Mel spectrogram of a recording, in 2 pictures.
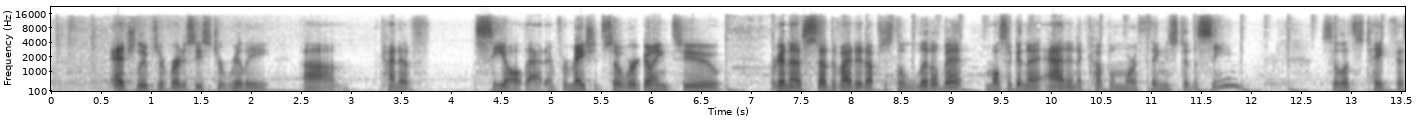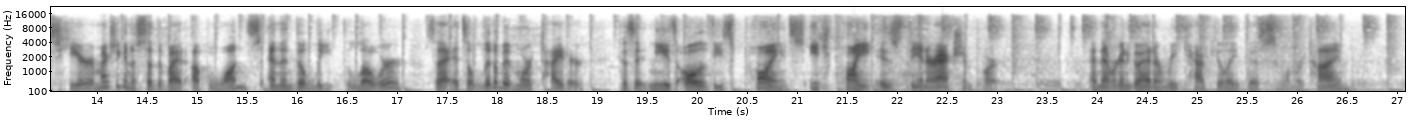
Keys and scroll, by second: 2.8 q, 13.0 shift+f, 13.3 shift+f, 13.9 ctrl+d, 17.0 shift+f, 17.4 shift+f, 22.3 s, 25.7 w.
